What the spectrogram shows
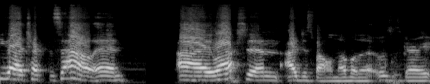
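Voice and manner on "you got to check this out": plain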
